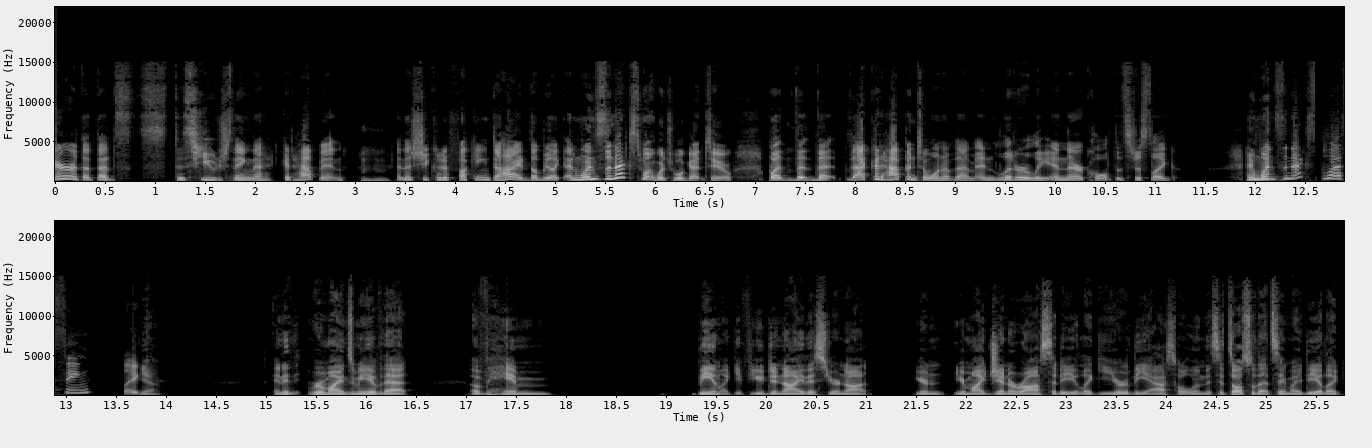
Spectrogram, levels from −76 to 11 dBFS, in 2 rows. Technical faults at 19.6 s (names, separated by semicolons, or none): sudden gain jump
